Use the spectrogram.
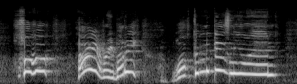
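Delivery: very high voice swooping up and down. Briefly showing listeners the voice you do in your game videos, in a Mickey Mouse voice. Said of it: "which I will briefly do here".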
